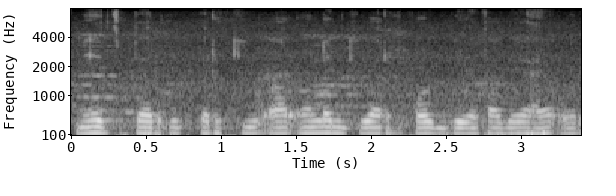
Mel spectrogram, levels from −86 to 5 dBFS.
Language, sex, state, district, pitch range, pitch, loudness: Hindi, male, Rajasthan, Bikaner, 135-140 Hz, 135 Hz, -17 LUFS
